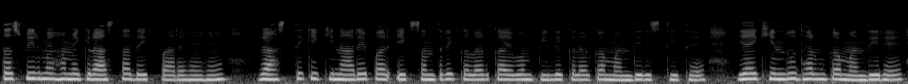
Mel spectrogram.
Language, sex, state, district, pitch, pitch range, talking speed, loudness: Hindi, female, Bihar, Kishanganj, 230 Hz, 220-240 Hz, 205 wpm, -21 LUFS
